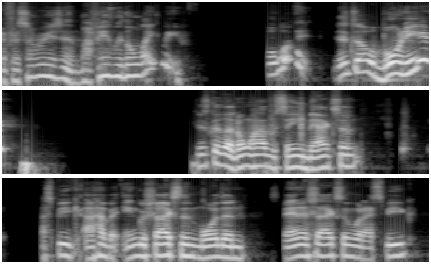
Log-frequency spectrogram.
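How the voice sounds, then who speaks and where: Animated man reacting, dry close sound. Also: moderate pace, long pauses, no room sound. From United States. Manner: slangy and animated, breaks into outraged high rises. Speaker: streamer reacting to a crime show. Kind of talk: casual reaction commentary.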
